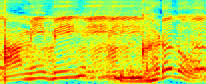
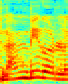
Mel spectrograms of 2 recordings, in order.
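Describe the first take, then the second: First: There is a pause after 'amhi bi'. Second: It is said smoothly with no pause inside. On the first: We too have been shaped well. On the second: We have been spoiled.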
